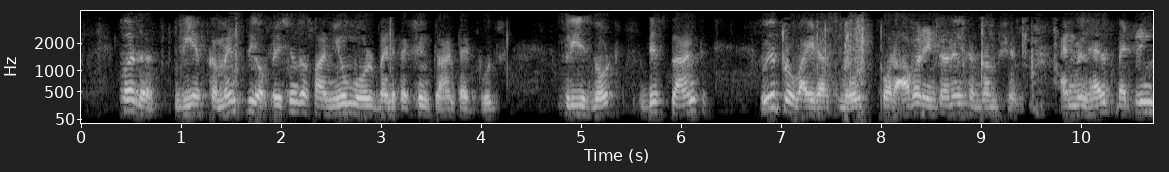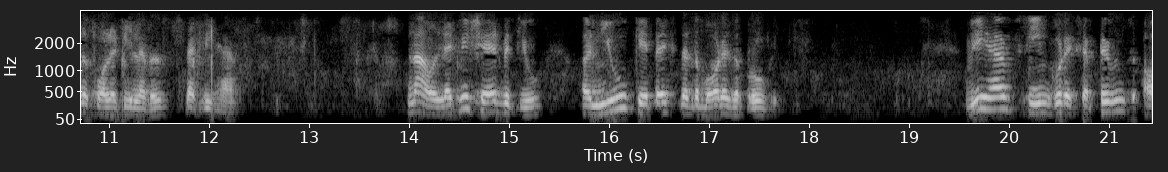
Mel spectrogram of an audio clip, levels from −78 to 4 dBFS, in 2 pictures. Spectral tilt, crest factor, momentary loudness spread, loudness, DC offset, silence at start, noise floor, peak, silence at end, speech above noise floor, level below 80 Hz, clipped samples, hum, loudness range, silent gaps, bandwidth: -9 dB/octave; 16 dB; 8 LU; -21 LUFS; under 0.1%; 0.4 s; -56 dBFS; -6 dBFS; 0 s; 35 dB; -64 dBFS; under 0.1%; none; 4 LU; none; 4 kHz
